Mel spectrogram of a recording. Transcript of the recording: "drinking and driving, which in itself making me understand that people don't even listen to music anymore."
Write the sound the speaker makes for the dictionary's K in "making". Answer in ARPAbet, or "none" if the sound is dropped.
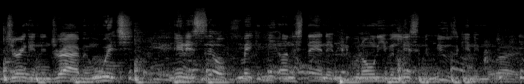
none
